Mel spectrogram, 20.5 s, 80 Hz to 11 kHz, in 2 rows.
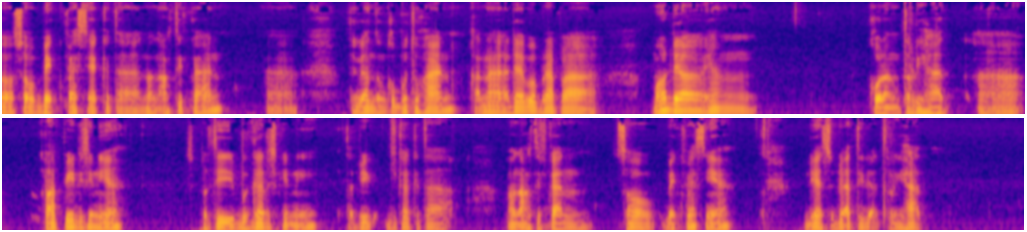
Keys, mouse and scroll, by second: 1.0 click, 6.7 click, 9.1-17.5 ctrl+middle drag, 17.5 click, 19.6-20.4 ctrl+middle drag.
